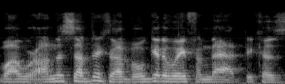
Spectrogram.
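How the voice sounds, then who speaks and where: Here a man of medium pitch talks at a moderate pace. His tone is bright and sharp, with vocal fry. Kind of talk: casual chat.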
